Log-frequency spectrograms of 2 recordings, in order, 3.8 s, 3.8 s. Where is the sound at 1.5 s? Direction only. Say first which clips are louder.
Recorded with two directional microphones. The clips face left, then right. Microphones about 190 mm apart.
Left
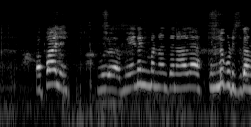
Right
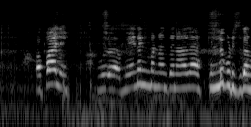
Even; 5° right (ahead or behind).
